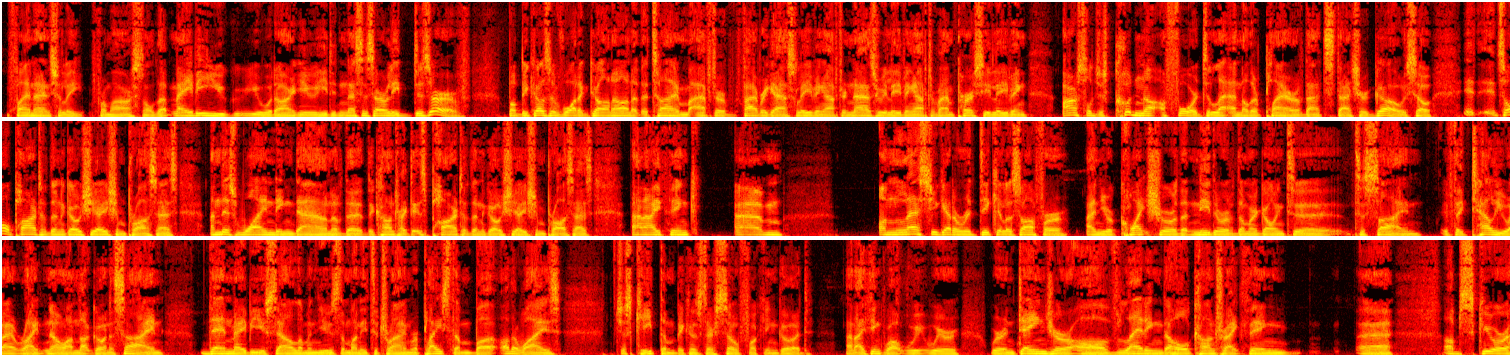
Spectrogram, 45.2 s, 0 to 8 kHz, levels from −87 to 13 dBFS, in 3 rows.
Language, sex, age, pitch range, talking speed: English, male, 30-49, 105-125 Hz, 190 wpm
